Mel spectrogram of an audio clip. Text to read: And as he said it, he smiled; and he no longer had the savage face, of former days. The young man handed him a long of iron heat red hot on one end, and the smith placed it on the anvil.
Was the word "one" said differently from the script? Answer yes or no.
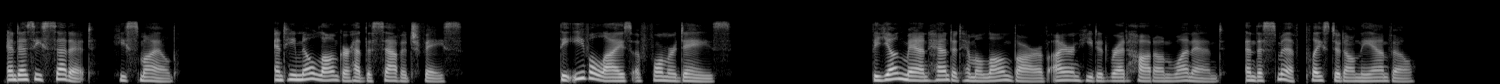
no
